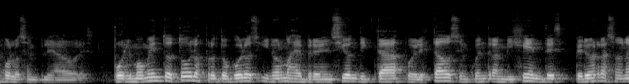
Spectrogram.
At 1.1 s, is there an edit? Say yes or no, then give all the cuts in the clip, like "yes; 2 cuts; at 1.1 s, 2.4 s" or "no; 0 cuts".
no; 0 cuts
